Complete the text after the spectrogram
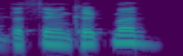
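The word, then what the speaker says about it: Bethune-Cookman: And I love how you're uh, working with Bethune Cookman Am I saying that right? Bethune Cookman? – Yes, you have it right.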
